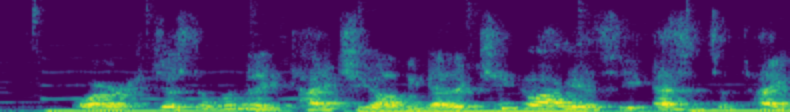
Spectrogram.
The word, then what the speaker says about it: Qigong: So it really depends on what part of Asia you're from, but it's all the same Qigong, and it's all pronounced Qigong, except in Korea they call it Qigong.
